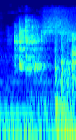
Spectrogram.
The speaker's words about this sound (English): We're not gonna roll that dice anymore. He's not been nice to me these last few rolls.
